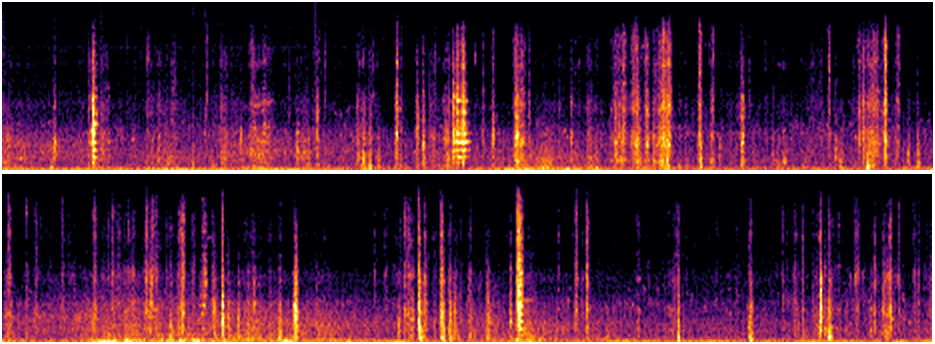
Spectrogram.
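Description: Scattered metallic clinks and knocks of tools and parts as a manual transmission is pried off its dowel pins and worked down onto a floor jack under a car, over a low steady hum.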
